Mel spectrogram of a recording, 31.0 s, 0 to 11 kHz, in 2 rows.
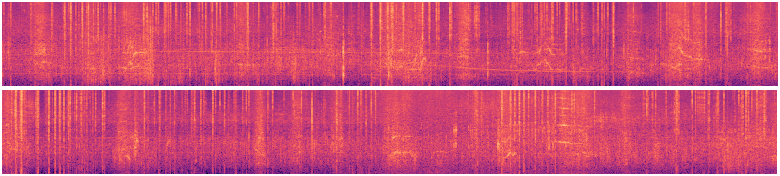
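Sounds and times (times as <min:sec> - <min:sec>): logs clattering: 0:00.0 - 0:31.0
squeaky chirp-like glides: 0:00.6 - 0:15.8, 0:17.3 - 0:31.0.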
